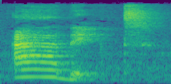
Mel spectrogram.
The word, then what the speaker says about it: addict: i tell uh addict he is an addict so what am i doing i'm putting the stress on air and not dict but if i tell he is addicted to drugs so i am shifting the stress from ad to date so finally what i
